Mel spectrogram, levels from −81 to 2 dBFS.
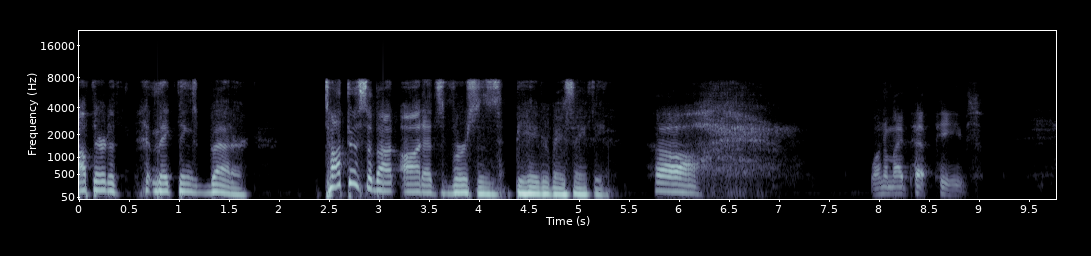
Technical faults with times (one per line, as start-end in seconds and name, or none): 0.00-9.78 Speex codec
0.79-7.55 clock drift buffer slips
